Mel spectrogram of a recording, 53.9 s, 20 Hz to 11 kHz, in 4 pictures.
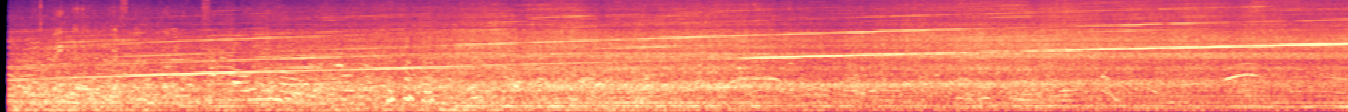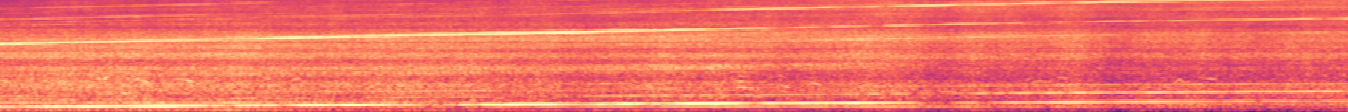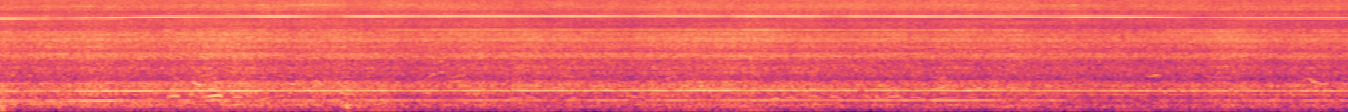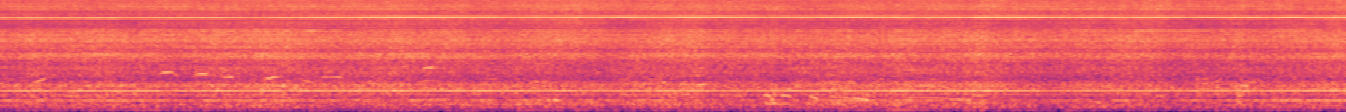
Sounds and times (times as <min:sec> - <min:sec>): Aircraft: 0:00.1 - 0:53.9.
